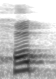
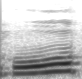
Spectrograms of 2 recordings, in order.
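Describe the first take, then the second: First: The vowel is a short 'o' sound. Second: The vowel is a long 'oh' sound. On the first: The speaker calls it right. "इसको हॉप पढ़ेंगे" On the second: The speaker calls it wrong. "होप नहीं पढ़ेंगे"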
